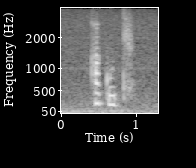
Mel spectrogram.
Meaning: 1. hearth for cooking food 2. small tandoor
- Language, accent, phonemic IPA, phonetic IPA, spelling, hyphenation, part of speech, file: Armenian, Eastern Armenian, /ɑˈkutʰ/, [ɑkútʰ], ակութ, ա‧կութ, noun, Hy-ակութ.ogg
